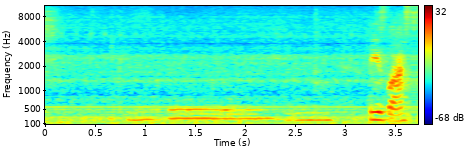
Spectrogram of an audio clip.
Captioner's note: mumbles the word "conclusion"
